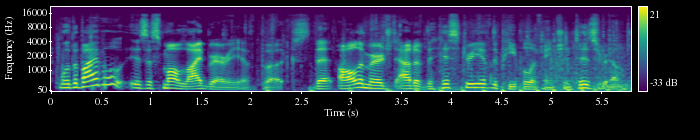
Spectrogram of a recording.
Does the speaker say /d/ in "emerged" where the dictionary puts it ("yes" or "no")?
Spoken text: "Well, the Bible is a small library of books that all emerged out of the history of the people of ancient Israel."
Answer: yes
